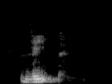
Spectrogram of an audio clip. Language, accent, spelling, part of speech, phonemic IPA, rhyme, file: English, Southern England, veep, noun, /viːp/, -iːp, LL-Q1860 (eng)-veep.wav
- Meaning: Abbreviation of Vice President of the United States; the office of Vice President of the United States, especially during an election cycle where several are in the running for the nomination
